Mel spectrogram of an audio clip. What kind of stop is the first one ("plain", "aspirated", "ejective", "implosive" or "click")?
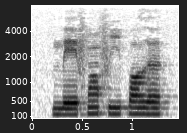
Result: plain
